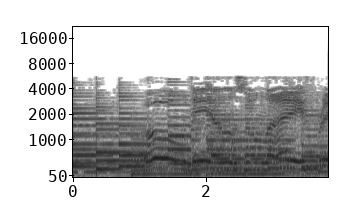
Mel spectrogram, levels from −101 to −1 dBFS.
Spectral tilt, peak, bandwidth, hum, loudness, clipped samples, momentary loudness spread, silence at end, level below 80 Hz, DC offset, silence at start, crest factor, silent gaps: -9.5 dB/octave; -8 dBFS; 5.8 kHz; none; -18 LUFS; under 0.1%; 2 LU; 0 s; -42 dBFS; under 0.1%; 0 s; 10 dB; none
